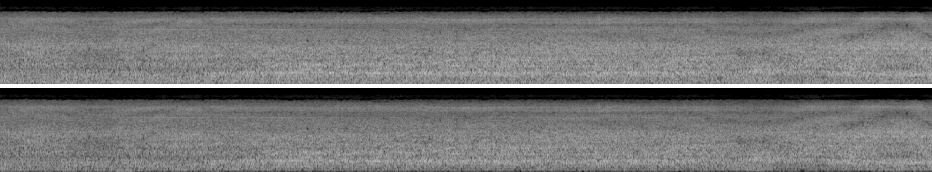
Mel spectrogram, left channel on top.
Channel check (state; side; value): noise; left; rumble, 15 dB below the sound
